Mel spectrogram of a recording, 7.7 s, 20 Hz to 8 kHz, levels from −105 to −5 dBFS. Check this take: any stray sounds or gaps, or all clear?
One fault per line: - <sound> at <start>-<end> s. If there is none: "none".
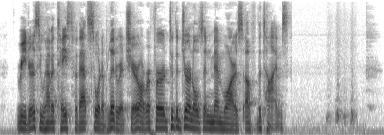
- whoosh at 6.5-7.2 s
